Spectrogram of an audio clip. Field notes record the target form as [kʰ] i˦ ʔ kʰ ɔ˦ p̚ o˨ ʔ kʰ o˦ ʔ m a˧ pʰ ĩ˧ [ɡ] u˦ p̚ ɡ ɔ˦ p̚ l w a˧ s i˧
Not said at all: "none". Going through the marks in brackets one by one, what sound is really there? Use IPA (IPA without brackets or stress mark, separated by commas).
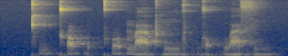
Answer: kʰ, ɡ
